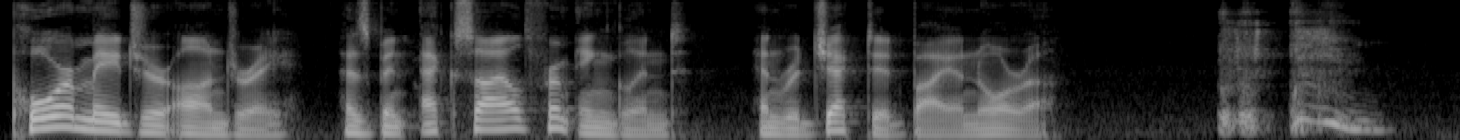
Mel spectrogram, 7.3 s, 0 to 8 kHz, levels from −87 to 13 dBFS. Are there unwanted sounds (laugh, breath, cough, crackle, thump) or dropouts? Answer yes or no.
yes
